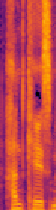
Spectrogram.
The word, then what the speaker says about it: Handkäse: Aber ich mag auch die Sachen, die ihr auf der Speisekarte habt, sowas wie Handkäse mit Musik, immer ganz, ganz wichtig, die Betonung auf der ersten Silbe.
